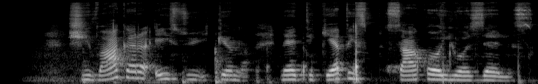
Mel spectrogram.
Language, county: Lithuanian, Vilnius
